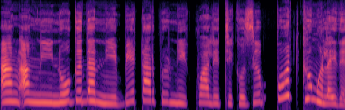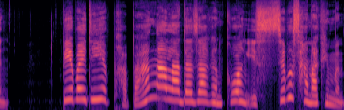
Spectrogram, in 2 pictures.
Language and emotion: Bodo, surprised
